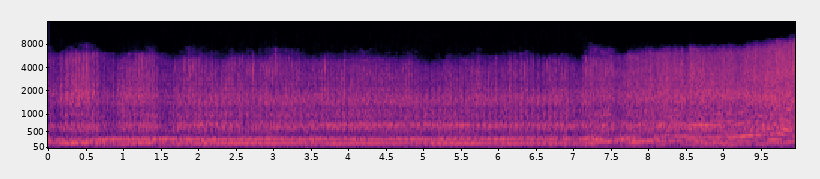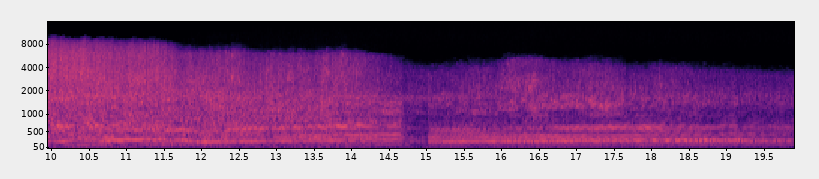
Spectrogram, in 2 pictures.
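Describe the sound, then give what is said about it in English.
Drag racing cars roar, engines revving hard and accelerating with rising and falling pitch, a loud, continuous blast of engine noise that briefly drops before surging again: a 7-litre Chevrolet-powered Plymouth Coupe qualifying for a spot in the eliminations, running alongside a supercharged Jaguar-powered Model T. “this 7-litre Chevrolet-powered Plymouth Coupe is qualifying for a spot in the eliminations”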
